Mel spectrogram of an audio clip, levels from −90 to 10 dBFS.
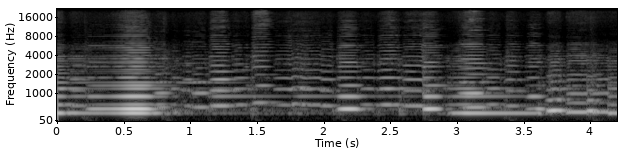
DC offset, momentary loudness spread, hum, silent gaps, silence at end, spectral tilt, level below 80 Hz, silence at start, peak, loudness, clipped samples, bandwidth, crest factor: under 0.1%; 21 LU; none; none; 0 s; -3 dB/octave; -82 dBFS; 0 s; -4 dBFS; -23 LUFS; under 0.1%; over 20 kHz; 20 dB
